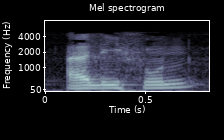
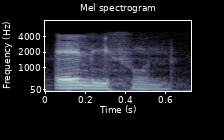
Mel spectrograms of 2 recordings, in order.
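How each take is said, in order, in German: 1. Der erste Vokal ist ein offenes 'a'-Laut. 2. Der erste Vokal ist ein 'e'-Laut. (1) "sie sagen nicht Alifun" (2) "sondern sie sagen Elifun. Und das ist falsch"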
